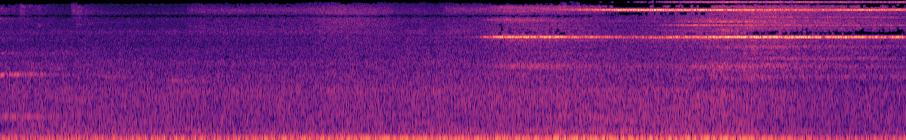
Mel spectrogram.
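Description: A train running with a loud, steady low rumble; about halfway in, a thin, high, steady metallic squeal from its wheels joins it and holds on.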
